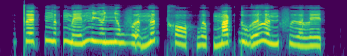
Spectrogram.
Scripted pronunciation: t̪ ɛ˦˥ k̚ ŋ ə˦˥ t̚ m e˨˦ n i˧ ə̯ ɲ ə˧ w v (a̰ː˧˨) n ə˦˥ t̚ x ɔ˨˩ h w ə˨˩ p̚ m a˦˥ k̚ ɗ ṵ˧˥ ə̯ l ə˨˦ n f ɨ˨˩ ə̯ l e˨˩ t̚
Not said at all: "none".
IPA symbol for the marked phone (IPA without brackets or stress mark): ə̰ː˧˨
